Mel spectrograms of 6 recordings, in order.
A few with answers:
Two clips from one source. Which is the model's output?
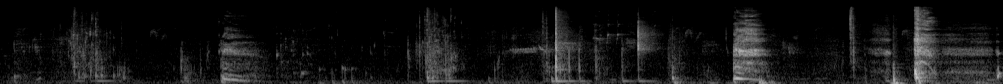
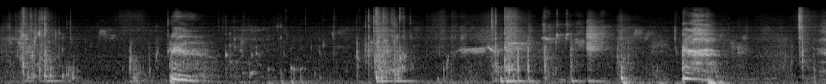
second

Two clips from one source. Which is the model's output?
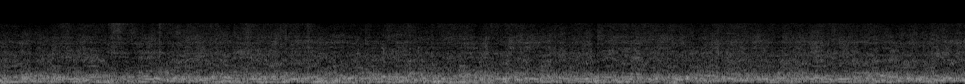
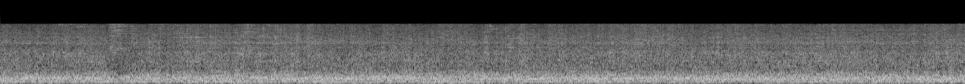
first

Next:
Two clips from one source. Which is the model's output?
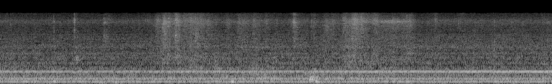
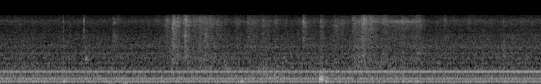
first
